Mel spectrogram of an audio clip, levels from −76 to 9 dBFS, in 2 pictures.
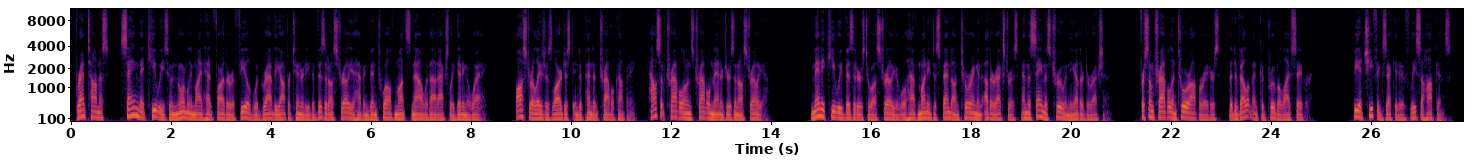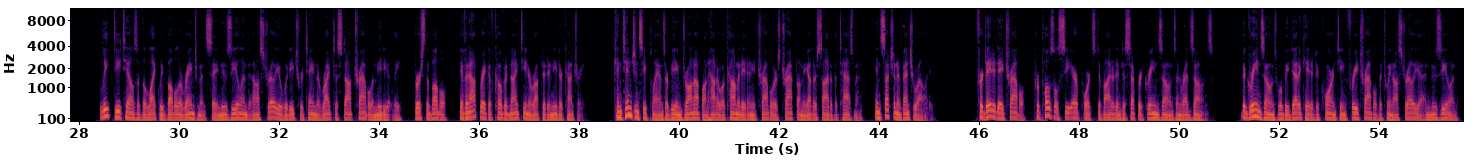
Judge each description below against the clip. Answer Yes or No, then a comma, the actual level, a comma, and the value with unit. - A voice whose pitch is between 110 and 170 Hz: No, very low, 95 Hz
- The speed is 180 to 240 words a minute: Yes, average, 185 wpm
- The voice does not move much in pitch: No, average, 3.9 semitones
